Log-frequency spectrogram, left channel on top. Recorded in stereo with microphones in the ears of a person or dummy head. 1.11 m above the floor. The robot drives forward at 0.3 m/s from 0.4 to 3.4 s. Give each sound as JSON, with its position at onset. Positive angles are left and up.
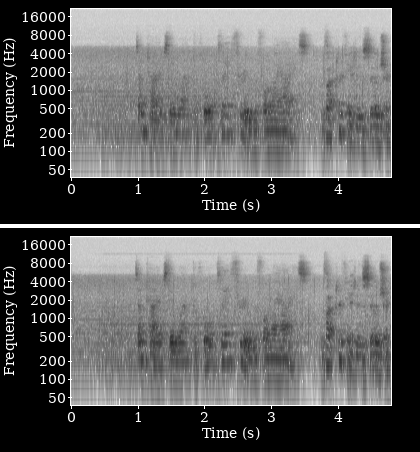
{"t": 1.0, "sound": "a man speaking", "side_deg": -75, "distance_m": 2.5}
{"t": 3.8, "sound": "a man speaking", "side_deg": -25, "distance_m": 0.7}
